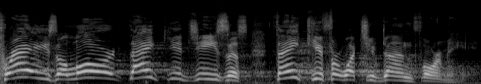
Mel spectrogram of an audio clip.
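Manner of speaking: jubilant, joyful, high shouting. Retelling how the healed Samaritan turns back to Jesus: imitating a shout of praise. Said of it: "he turns back and he looks at Jesus and he shouts".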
